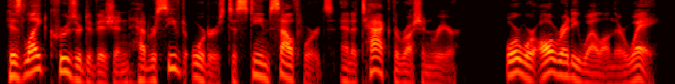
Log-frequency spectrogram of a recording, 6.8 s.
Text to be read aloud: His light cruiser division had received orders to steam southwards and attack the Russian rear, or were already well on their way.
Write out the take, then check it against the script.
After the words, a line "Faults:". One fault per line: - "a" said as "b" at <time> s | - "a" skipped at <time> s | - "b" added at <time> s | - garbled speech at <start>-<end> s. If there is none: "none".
His light cruiser division had received orders to steam southwards and attack the Russian rear, or were already well on their way.
Faults:
none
